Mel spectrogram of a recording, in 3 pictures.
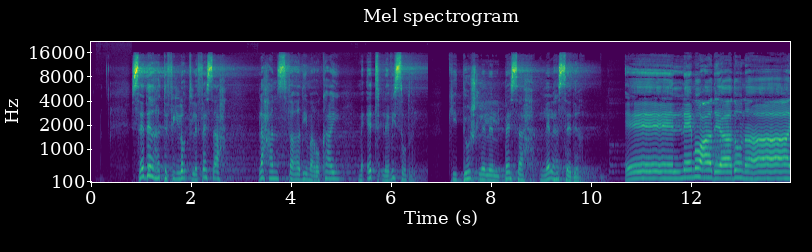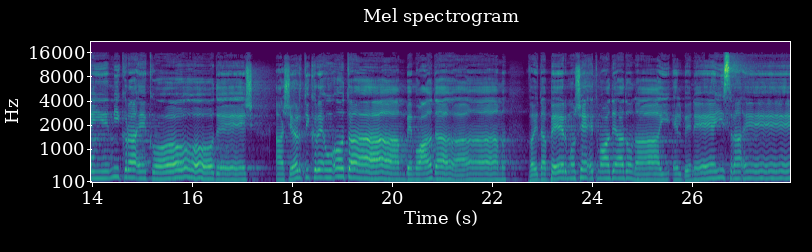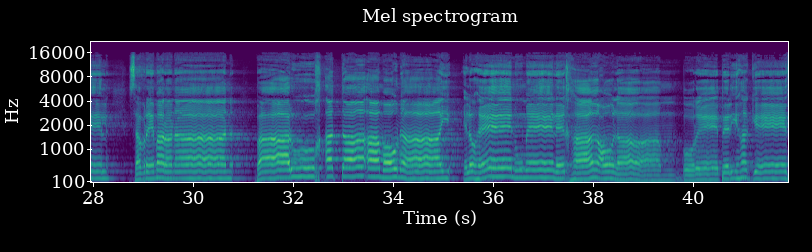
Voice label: recorded prayer pesach morocco; תפילות חג הפסח נוסח מרוקו (4 שעות)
